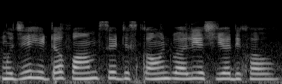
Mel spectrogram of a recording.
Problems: constant background noise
